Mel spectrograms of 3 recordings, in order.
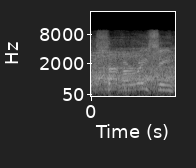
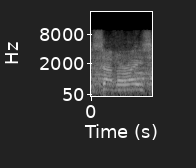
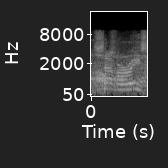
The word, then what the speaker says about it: Savarese: Still on the comeback trail against Lou Savari as we will call him. The Italians behind us are pronouncing it Savari. And that'll do for me, Frank. Um, Savaris, I believe, is the American pronunciation, but we won't worry about that.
